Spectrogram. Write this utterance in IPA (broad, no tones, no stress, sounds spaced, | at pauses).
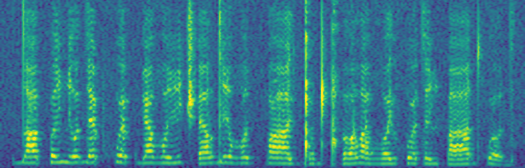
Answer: d a p ə ʎ ɤ d ɛ p χʷ ɛː p ɡ æ ʁʷ iː t͡ʃʼ ɛ lˠ d iː ʁʷ iː p qʷ aː lʲ ɡ͡ǃ œ d ǃʰ ɤ lˠ ɛ ʁʷ ə lʲ χʷ œ t ə ʎ p aː d χʷ ɤ d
